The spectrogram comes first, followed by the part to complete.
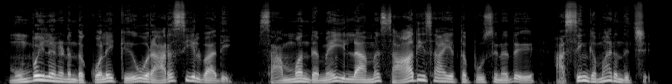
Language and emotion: Tamil, disgusted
